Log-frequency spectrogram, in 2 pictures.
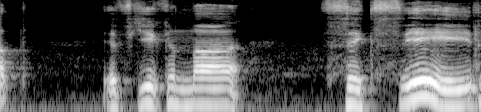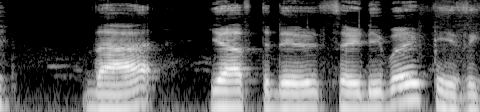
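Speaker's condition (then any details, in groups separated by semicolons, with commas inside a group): Cerebral palsy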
